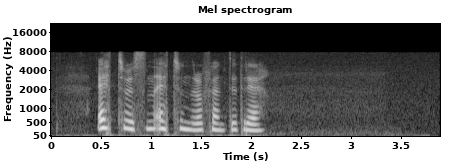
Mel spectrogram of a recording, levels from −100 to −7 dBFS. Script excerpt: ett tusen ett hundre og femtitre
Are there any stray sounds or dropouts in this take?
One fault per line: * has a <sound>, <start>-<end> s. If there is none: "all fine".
all fine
